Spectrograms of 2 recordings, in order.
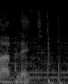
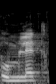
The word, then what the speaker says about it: Ablette: C'est bien, Ablette. Tagda, tagda, tagda, allez. Et pas omelette, comme dirait je sais plus qui.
